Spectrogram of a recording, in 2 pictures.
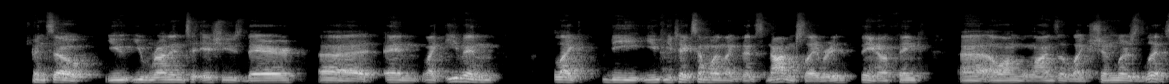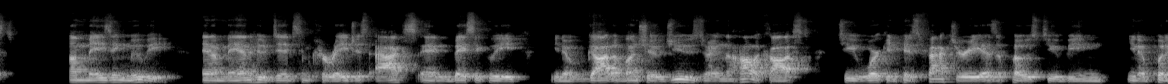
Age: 20-39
